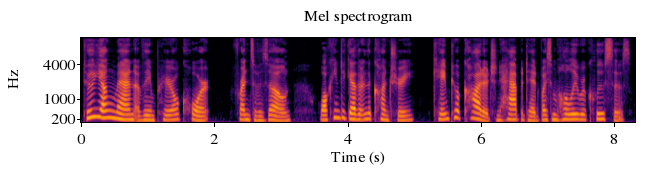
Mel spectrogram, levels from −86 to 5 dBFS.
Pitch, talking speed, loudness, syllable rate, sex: 200 Hz, 180 wpm, -20 LUFS, 5.3 syllables/s, female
